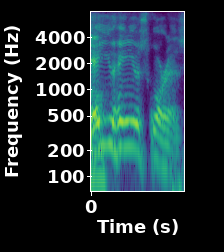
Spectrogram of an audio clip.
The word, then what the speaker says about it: Eugenio Suarez: Eugenio Suarez.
